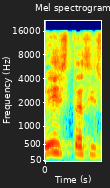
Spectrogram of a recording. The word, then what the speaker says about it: éstasis: Por éstasis urinario, ya dijimos, con S y con acento en la E.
